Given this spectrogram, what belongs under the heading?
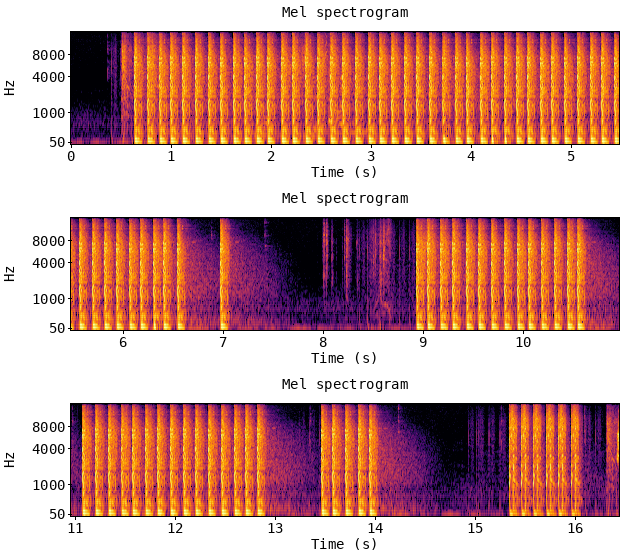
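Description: Machine gun fire in GTA San Andreas, loud rapid automatic bursts of evenly spaced shots, a long opening stream followed by several shorter bursts with brief pauses between.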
